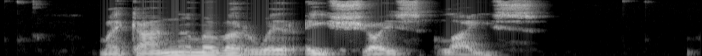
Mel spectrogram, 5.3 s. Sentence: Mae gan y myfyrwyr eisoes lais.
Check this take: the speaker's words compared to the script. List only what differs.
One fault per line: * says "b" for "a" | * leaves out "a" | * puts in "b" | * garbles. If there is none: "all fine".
all fine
